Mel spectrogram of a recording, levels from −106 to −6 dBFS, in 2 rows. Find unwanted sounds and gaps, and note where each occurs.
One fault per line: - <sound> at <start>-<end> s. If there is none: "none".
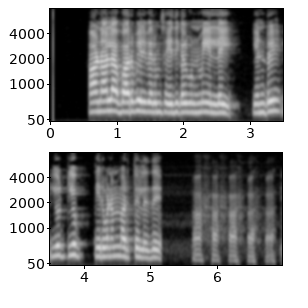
- laugh at 5.6-6.9 s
